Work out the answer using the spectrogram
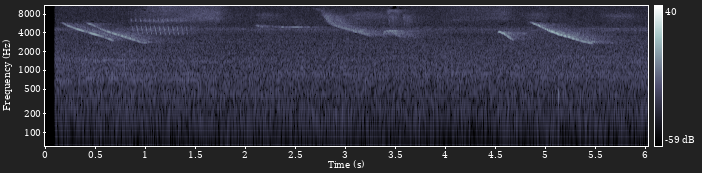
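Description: Birds calling: several clear whistled notes that each slide down in pitch, with a short trill about a second in, over a steady background hiss.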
